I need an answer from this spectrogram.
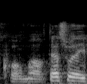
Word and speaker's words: Cuomo: cuomo although i've heard some people call him kumo yeah it's cuomo that's where they pronounce it in new york believe me i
